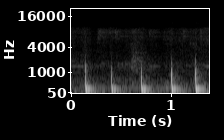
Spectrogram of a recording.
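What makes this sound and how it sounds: Five knocks on the front door of a 2025 Honda Jazz, its sheet metal now covered with sound-deadening material. Each knock is a short, low thud around 137 Hz that dies away quickly with no high ring. The soundproofed door sounds solid instead of tinny.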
